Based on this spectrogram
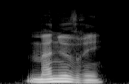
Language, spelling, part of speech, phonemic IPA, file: French, manœuvrer, verb, /ma.nœ.vʁe/, Fr-manœuvrer.ogg
- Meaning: to maneuver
